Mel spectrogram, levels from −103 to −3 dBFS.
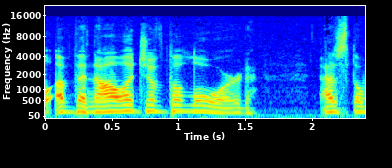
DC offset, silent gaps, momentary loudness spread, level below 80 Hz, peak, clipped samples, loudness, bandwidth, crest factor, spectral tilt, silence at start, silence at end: under 0.1%; none; 19 LU; -68 dBFS; -12 dBFS; under 0.1%; -31 LUFS; 16 kHz; 18 dB; -5 dB/octave; 0 s; 0 s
